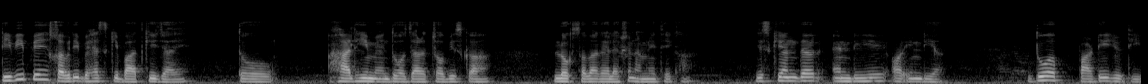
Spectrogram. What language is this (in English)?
Urdu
